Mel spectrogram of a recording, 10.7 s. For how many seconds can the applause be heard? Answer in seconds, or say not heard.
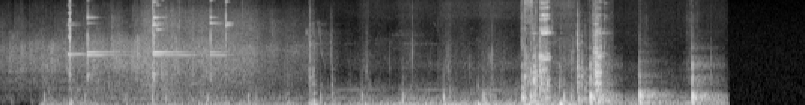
4 s.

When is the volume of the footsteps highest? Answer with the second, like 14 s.
9 s.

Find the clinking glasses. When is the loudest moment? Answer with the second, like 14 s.
7 s.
